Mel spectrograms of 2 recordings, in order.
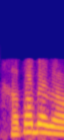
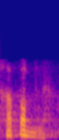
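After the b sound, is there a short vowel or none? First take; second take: vowel; none. First: The b is followed by a short a vowel. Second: The b has no vowel after it. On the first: He gave us the sermon. The speaker calls it right. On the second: We gave the sermon. The speaker calls it wrong.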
